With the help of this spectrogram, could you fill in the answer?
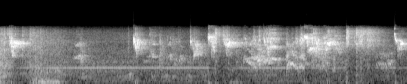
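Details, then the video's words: During breeding, a parrot utters raspy, scratchy chirps and squawks in uneven clusters, some brief gaps between bursts and a denser chattering stretch toward the end. "bird's breeding sound"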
